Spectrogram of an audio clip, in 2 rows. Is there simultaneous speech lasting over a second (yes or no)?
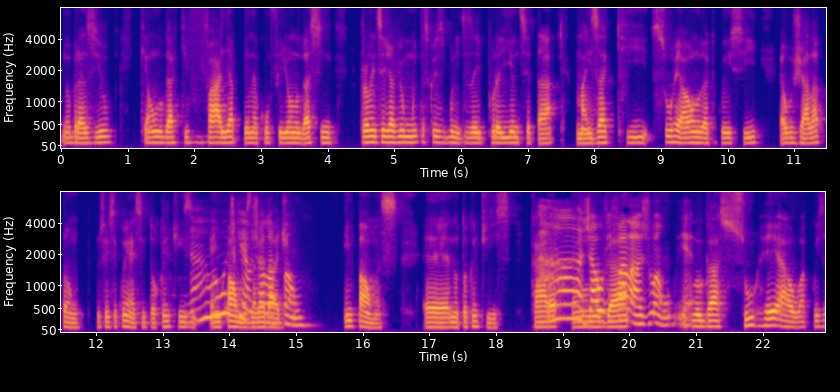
yes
